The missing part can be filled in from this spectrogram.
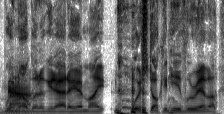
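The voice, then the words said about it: Put-on Australian accent. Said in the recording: “He's Jason Statham, apparently... He is kind of Statham-like... That's my British, or my Australian accent, by the way... that's a good Australian accent.”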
